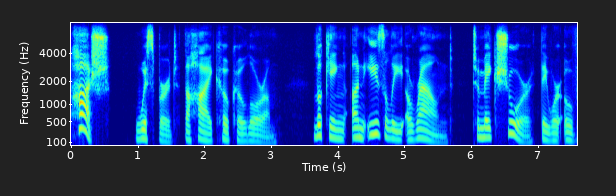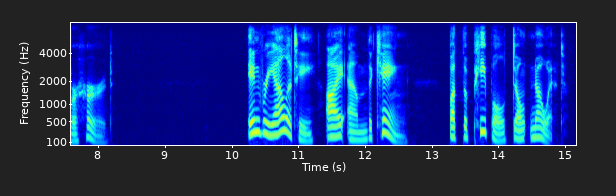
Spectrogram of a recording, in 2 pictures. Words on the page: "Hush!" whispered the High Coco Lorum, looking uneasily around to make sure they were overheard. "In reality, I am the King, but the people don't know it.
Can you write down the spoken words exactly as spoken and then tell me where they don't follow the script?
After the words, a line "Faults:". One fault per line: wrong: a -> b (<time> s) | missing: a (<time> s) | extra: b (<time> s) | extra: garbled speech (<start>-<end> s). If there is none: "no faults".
"Hush!" whispered the High Coco Lorum, looking uneasily around to make sure they were overheard. "In reality, I am the King, but the people don't know it.
Faults:
no faults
